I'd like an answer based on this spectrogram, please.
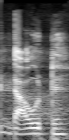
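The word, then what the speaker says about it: doubt: उसके बाद डी ओ यू बी टी इसे हम पढ़ेंगे डाउट।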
